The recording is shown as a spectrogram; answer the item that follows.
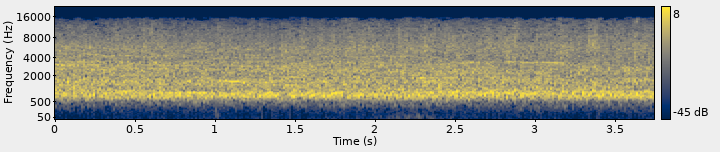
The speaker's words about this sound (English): I think we see Willis coming out. Here comes Willis. And the crowd is going wild.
